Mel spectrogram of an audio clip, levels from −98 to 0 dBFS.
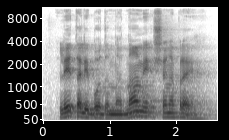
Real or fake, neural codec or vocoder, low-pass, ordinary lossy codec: real; none; none; none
